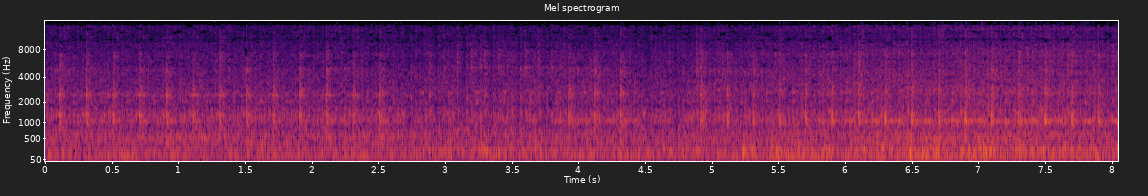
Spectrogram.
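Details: 12-M FE engine at steady idle with a clear regular knock, about two to three per second, standing out over the engine hum; knocking at idle, cause not yet pinned down.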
